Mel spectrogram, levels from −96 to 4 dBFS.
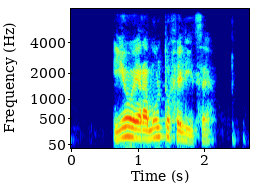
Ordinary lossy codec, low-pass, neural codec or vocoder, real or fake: Opus, 64 kbps; 7.2 kHz; none; real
